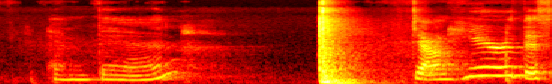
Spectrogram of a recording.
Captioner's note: cardboard door closes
